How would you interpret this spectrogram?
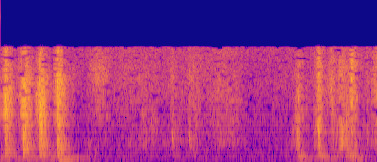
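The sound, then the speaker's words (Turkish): Several firm knocks on the wooden door of Musatlak's house in a quick cluster, then a pause with faint rustling before another burst of knocking, fairly loud. “Aç kapıyı!”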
